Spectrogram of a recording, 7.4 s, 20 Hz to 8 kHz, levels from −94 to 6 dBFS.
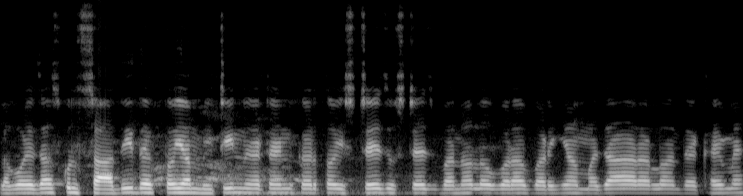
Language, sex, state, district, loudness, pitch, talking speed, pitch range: Magahi, male, Bihar, Lakhisarai, -18 LUFS, 165 Hz, 160 wpm, 160-170 Hz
